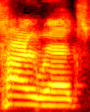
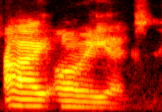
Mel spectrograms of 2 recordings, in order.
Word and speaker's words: Hirax: So on ours, for the bug repellent, because I thought it was great that something kills mosquitoes, it's Hirax with an I, Hirax.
